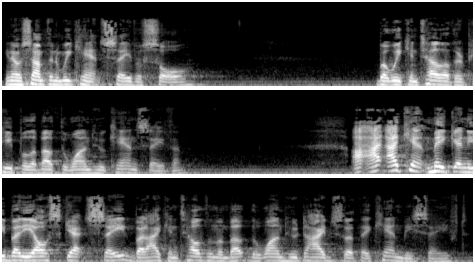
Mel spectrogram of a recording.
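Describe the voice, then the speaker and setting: A man's voice: medium pitch, moderate pace, a bit bright. A man preaching a sermon as pastor, rising and falling in intensity, stretching key phrases and reading scripture aloud. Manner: reads scripture in King James wording. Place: church sanctuary. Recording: long hall reverb.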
